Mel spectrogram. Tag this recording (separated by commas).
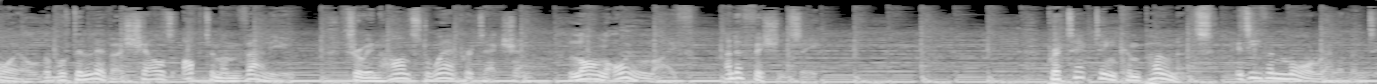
Speech, Music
